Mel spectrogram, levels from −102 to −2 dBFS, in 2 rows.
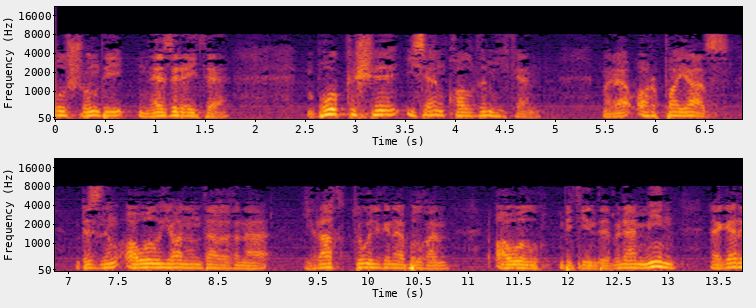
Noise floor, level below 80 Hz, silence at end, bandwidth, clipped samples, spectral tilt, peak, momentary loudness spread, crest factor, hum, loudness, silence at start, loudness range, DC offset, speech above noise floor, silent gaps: -50 dBFS; -40 dBFS; 0 s; 8.6 kHz; under 0.1%; -6.5 dB/octave; -2 dBFS; 15 LU; 20 dB; none; -22 LUFS; 0 s; 3 LU; under 0.1%; 30 dB; none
